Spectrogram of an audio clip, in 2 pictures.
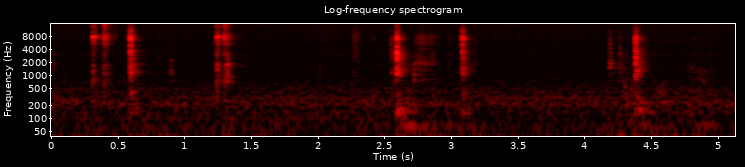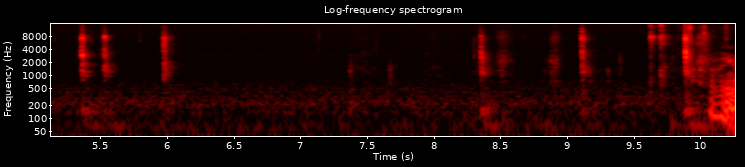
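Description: Computer keyboard being typed on at a desk during texture editing work, with scattered sharp key clicks and short bursts at an irregular rhythm, close and moderately quiet, no voices.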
